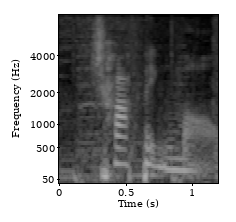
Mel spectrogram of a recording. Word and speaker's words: Chopping Mall: Chopping Mall. And we're not mispronouncing that because of all the alcohol. No, chopping. It's literally chopping.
